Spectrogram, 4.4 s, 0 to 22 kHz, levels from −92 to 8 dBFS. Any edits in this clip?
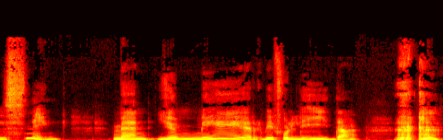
yes; 1 cut; at 0.9 s

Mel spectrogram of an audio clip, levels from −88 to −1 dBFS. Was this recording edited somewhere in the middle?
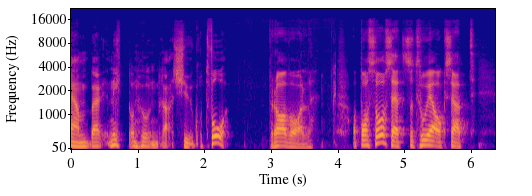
yes; 1 cut; at 4.0 s

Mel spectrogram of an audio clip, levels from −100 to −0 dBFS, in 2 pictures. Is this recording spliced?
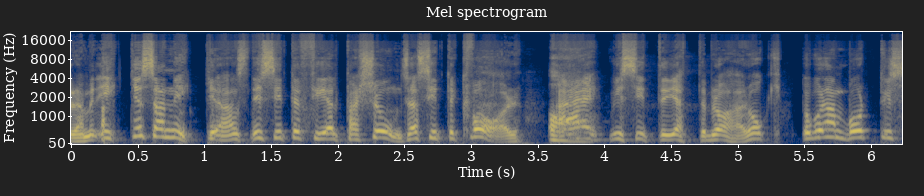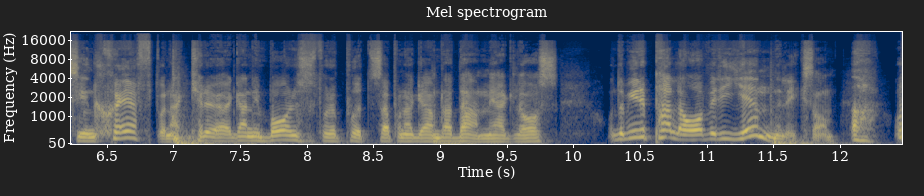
yes; 1 cut; at 5.3 s

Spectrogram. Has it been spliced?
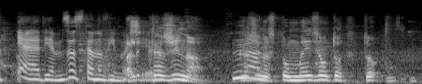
no; 0 cuts

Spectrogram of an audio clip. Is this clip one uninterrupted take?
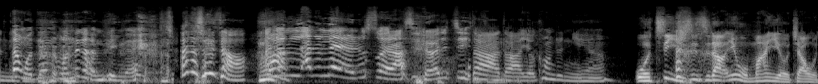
no; 2 cuts; at 1.7 s, 4.7 s

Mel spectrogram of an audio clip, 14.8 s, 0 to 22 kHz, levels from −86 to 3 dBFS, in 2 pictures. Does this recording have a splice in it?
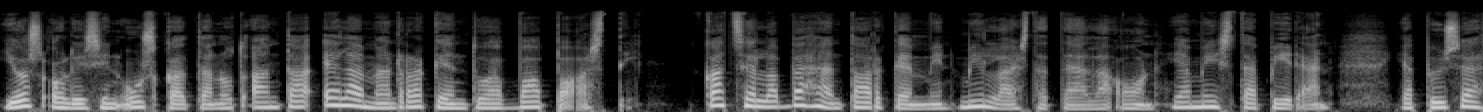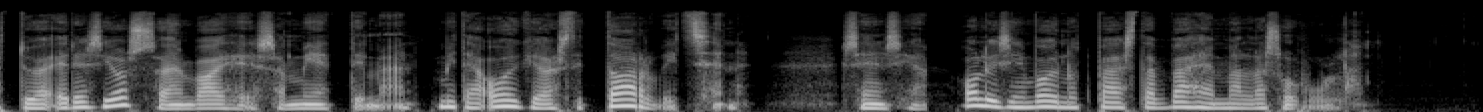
yes; 1 cut; at 12.0 s

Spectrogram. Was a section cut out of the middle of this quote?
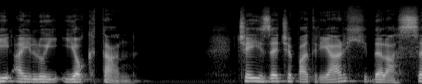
no; 0 cuts

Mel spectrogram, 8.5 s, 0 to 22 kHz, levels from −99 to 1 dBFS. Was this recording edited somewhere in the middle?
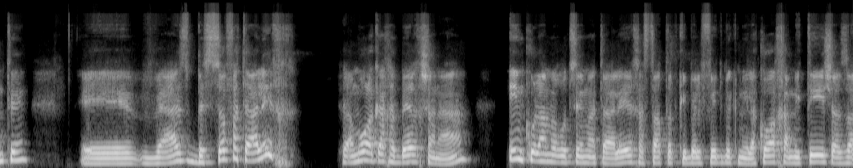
no; 0 cuts

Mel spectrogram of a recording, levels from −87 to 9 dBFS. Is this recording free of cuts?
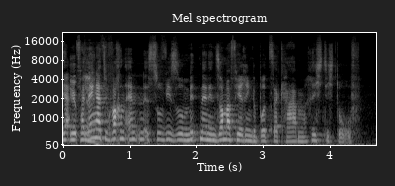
yes; 0 cuts

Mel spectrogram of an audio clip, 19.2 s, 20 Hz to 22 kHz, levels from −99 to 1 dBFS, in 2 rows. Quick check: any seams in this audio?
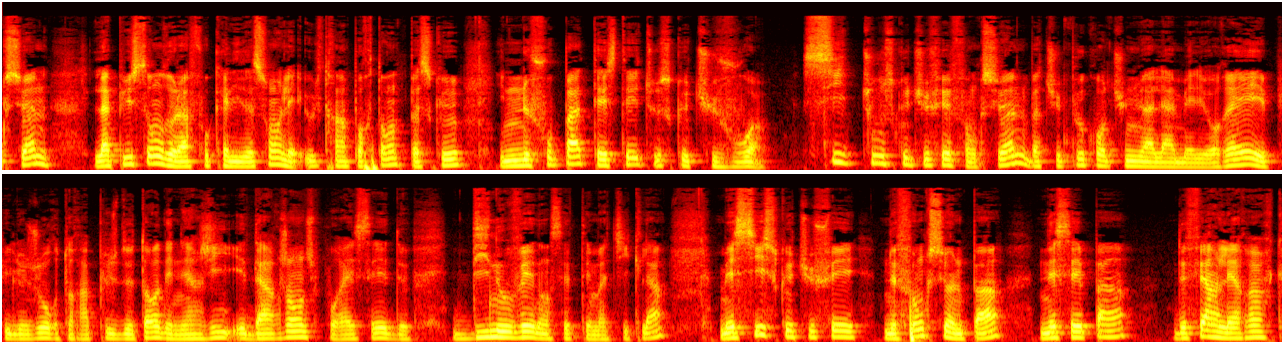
yes; 1 cut; at 5.9 s

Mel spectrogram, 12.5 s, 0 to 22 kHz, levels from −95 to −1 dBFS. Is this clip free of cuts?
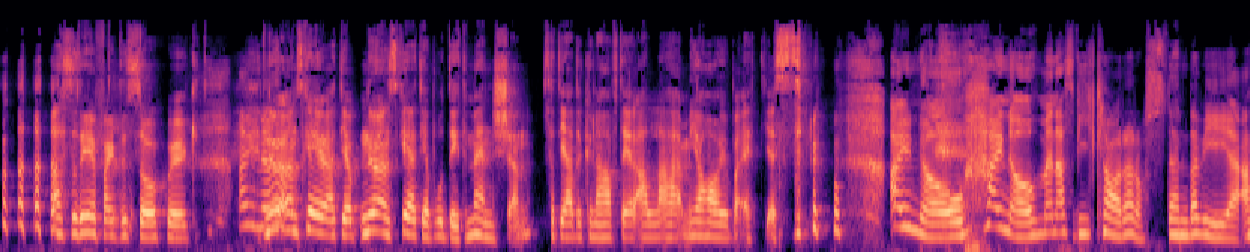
no; 1 cut; at 10.7 s

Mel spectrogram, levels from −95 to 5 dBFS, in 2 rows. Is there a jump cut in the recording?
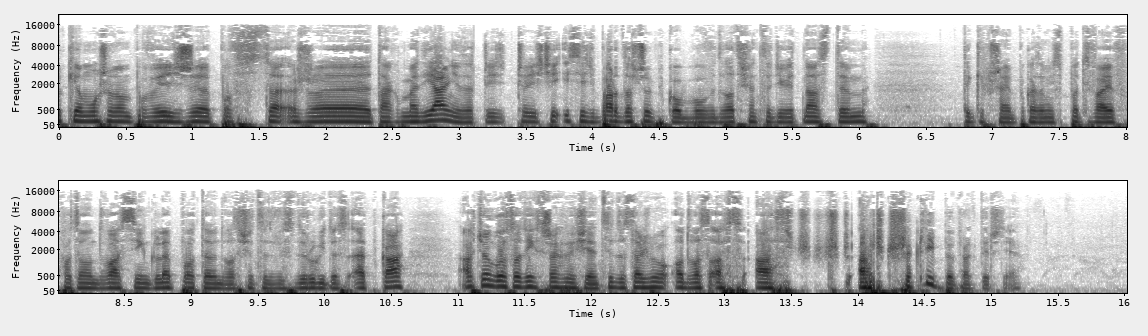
no; 0 cuts

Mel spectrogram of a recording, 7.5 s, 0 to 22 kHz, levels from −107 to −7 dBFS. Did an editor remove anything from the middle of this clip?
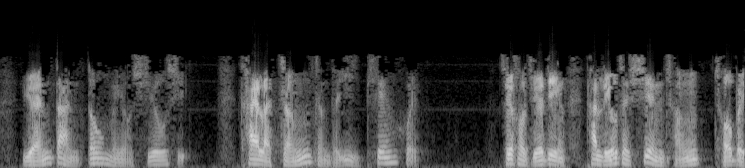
no; 0 cuts

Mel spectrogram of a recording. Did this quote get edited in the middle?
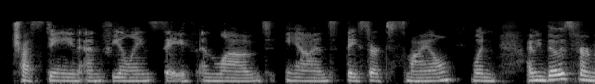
no; 0 cuts

